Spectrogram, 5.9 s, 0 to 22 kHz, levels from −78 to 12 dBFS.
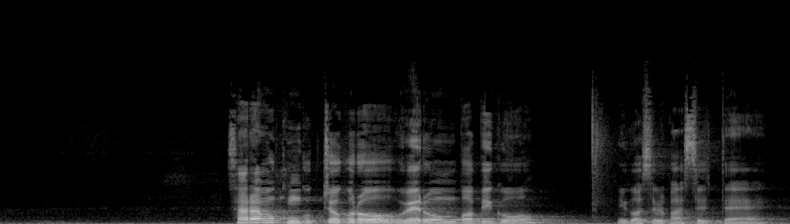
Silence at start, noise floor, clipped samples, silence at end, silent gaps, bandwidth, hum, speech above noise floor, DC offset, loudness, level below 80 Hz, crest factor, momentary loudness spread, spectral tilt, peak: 0.1 s; -43 dBFS; under 0.1%; 0 s; none; 14 kHz; none; 25 dB; under 0.1%; -19 LUFS; -44 dBFS; 20 dB; 15 LU; -5 dB/octave; 0 dBFS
